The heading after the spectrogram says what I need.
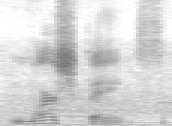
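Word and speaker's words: Marjoribanks: all right Major John Major Banks pronounced marshbanks okay glad they told me that lot a battalion of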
